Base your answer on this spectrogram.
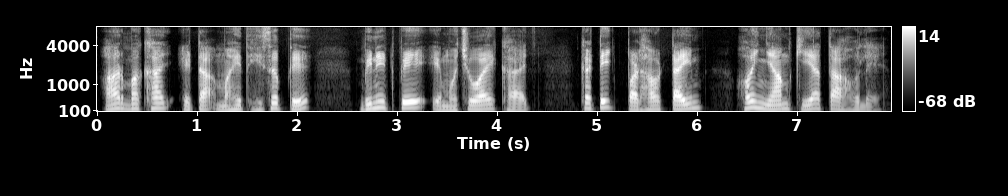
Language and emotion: Santali, neutral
